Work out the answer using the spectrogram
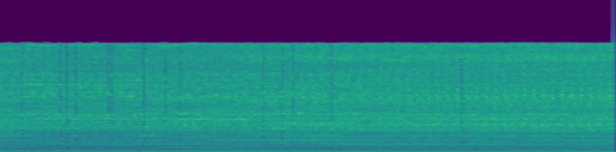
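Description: Turbocharged car engine idling steadily under the open hood, just started after fitting new charge pipes.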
